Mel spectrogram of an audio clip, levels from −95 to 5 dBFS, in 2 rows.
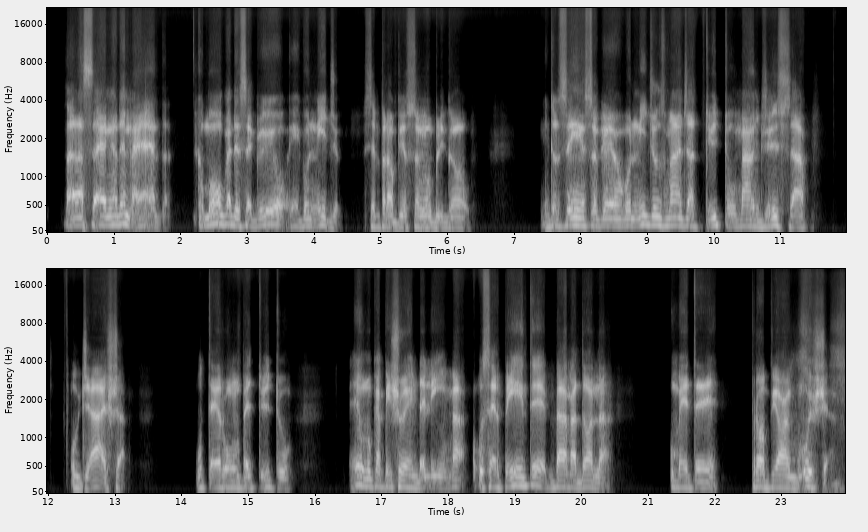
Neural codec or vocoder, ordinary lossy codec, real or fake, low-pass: autoencoder, 48 kHz, 32 numbers a frame, DAC-VAE, trained on Japanese speech; none; fake; none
